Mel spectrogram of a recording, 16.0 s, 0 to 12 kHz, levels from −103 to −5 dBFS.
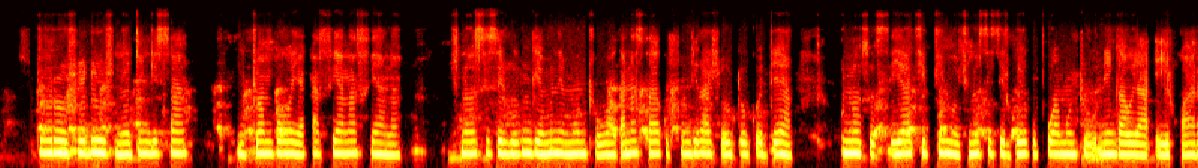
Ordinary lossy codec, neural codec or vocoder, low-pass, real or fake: Opus, 24 kbps; none; 7.2 kHz; real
